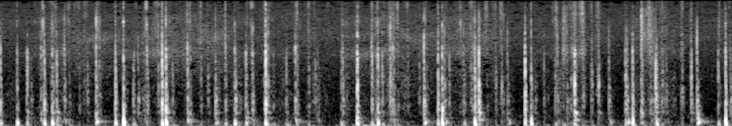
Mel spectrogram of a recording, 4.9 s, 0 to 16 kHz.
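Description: Oily fingertips rub and squish in quick massaging strokes over the soft, hollow silicone ear of a 3Dio binaural microphone. The result is a rapid series of dull, low, wet thumps and squelches with no ring, nearly all of the energy sitting deep in the low range.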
